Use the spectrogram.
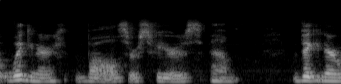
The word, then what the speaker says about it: Wigner: balls or spheres um vigner would be the way Eugene vigner would have pronounced it and basically he was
